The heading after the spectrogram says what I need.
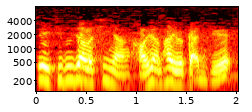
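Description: Animated male preacher telling a story. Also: high voice, fast talker, husky, narrow, tinny audio. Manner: animated, acts out dialogue, laughs at own story. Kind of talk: sermon storytelling.

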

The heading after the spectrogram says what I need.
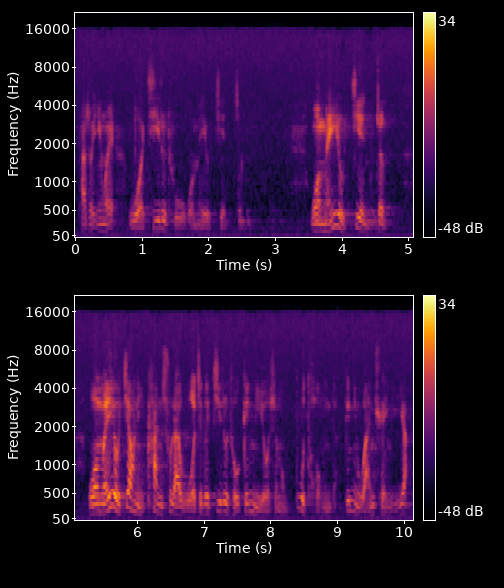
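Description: A man's voice: mid-range voice, very animated, a little fast, few pauses, darkish tone, a little hiss or hum, low-quality recording. A man preaching a sermon, retelling a couple's conversation and building to emphatic climaxes. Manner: retells the couple's dialogue with shifting tones, rising to emphatic climaxes. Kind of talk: sermon with a told story.

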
